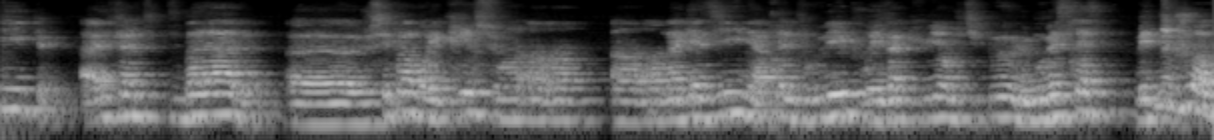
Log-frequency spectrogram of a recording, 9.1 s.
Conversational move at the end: listening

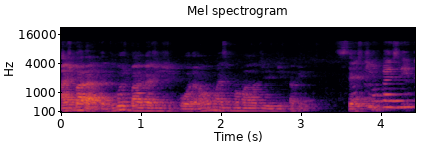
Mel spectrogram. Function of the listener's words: taking over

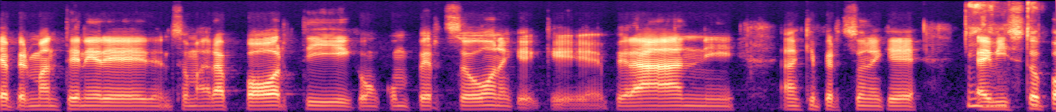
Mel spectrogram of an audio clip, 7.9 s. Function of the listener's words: listening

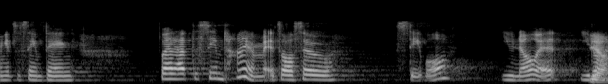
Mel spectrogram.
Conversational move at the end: listening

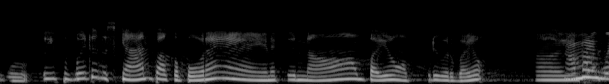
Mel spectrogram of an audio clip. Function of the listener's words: taking over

